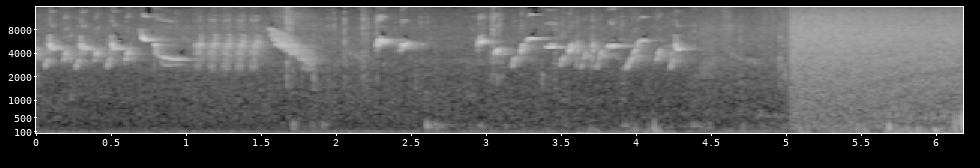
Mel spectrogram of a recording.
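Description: A young greenfinch gives quick, high, twittering chirps, roughly three a second and unevenly spaced, before a burst of loud rustling noise at the end.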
